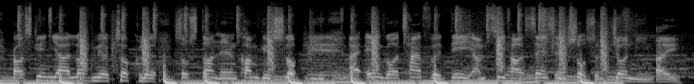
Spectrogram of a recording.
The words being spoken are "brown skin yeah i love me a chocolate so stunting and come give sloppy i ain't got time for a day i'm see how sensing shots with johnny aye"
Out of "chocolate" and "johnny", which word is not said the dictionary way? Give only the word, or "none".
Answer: none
